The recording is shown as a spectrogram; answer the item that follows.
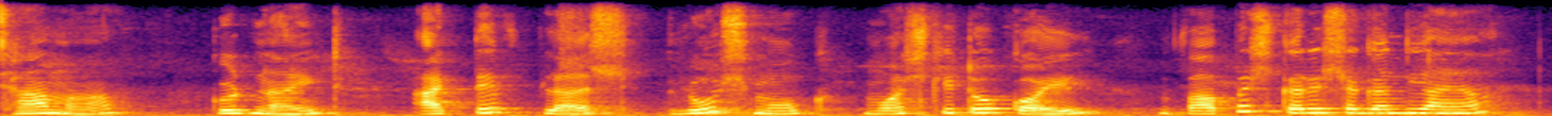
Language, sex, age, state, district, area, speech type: Sindhi, female, 18-30, Maharashtra, Mumbai Suburban, urban, read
